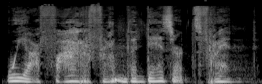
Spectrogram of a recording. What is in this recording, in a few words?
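Hello, Khajiit female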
